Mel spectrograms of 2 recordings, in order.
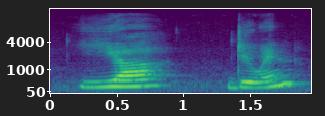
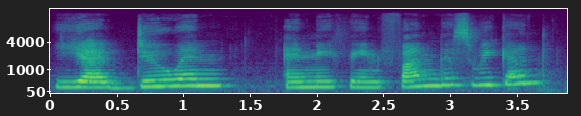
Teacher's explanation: Ya, the word you is reduced to ya.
